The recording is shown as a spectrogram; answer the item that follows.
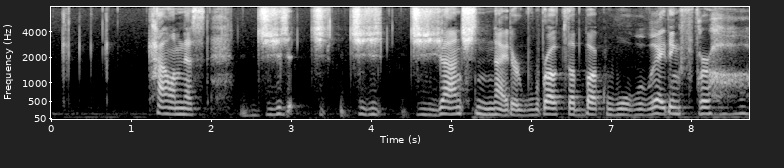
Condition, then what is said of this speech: Stuttering. Thanks for having me, Scott, and thanks for thinking outside of the box in inviting a person who struggles to speak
